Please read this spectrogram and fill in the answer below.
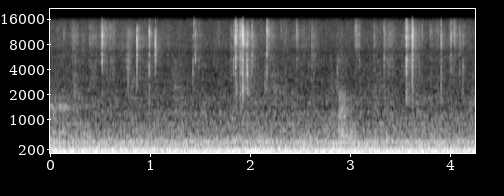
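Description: Near silence over a low steady hum, with a few faint scattered ticks and rustles of thin plastic film being picked at: the wrapper of an individually wrapped cheese slice that won't peel.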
